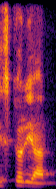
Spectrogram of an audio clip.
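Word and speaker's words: historian: যেমন Babul is এ হিস্টোরিয়ান, হিস্টোরিয়ান এইচ এর উচ্চারণ হয়েছে, হিস্টোরিয়ান বানান এইচ আই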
